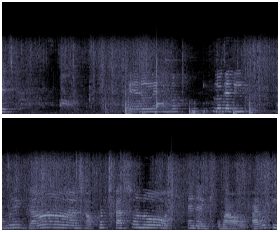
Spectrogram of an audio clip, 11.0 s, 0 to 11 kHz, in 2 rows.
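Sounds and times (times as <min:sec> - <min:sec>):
plastic wrapping rustling: 0:00.0 - 0:11.0
person speaking: 0:02.5 - 0:11.0.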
